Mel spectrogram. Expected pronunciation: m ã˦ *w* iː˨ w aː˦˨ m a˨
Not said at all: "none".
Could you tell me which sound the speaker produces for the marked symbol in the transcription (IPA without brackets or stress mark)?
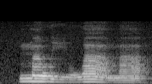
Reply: w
